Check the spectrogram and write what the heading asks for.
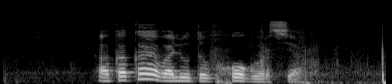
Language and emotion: Russian, neutral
